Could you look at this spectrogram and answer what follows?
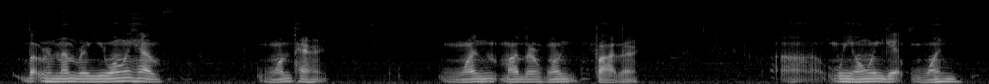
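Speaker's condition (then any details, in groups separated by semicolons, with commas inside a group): Cerebral palsy; scoliosis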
